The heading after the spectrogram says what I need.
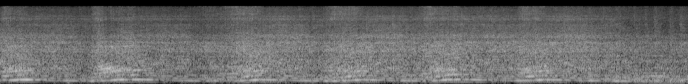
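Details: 1971 Yamaha CS200 twin two-stroke, sat over 17 years, recently revived: rough, lumpy revving rising and falling about once a second, never smoothing out; owner suspects one cylinder not sparking; later spark found, left cylinder 125 psi compression.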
